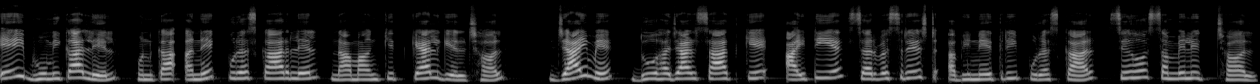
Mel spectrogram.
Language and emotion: Maithili, neutral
